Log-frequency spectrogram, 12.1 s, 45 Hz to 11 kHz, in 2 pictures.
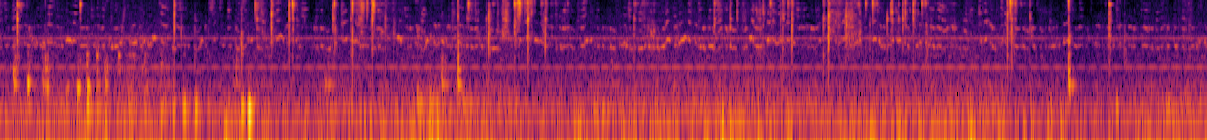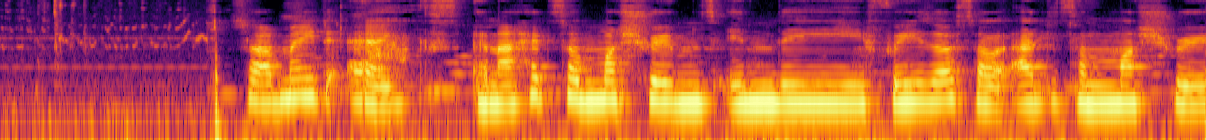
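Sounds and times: faint high whine: 0.0 - 10.1.

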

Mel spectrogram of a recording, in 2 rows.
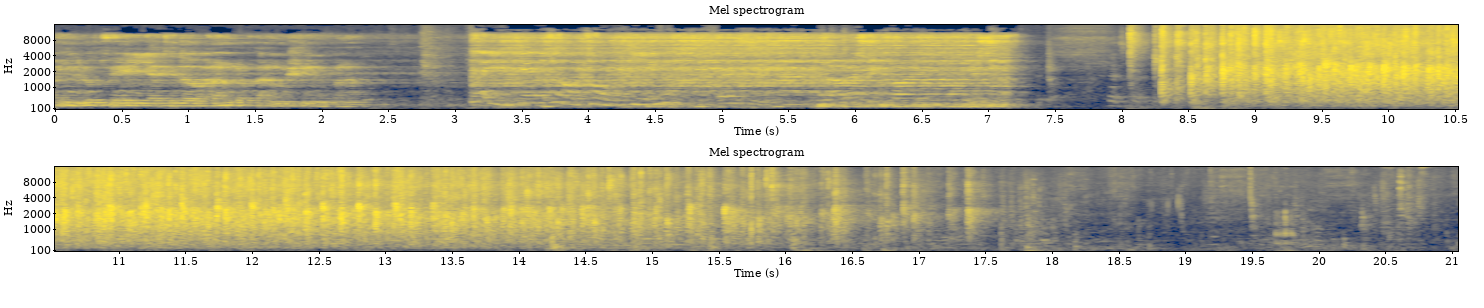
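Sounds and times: audience applauding: 8.0 - 17.8.

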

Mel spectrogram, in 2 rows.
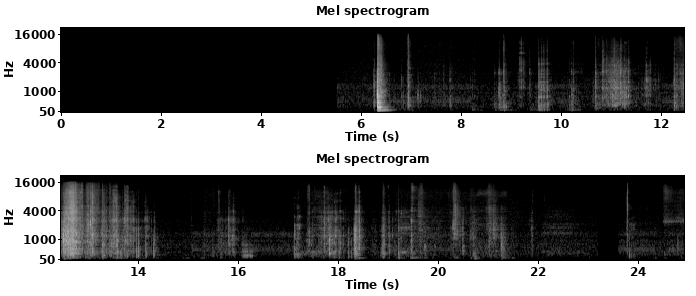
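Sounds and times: packaging handling noise: 10.7 - 14.4, 17.4 - 19.7.

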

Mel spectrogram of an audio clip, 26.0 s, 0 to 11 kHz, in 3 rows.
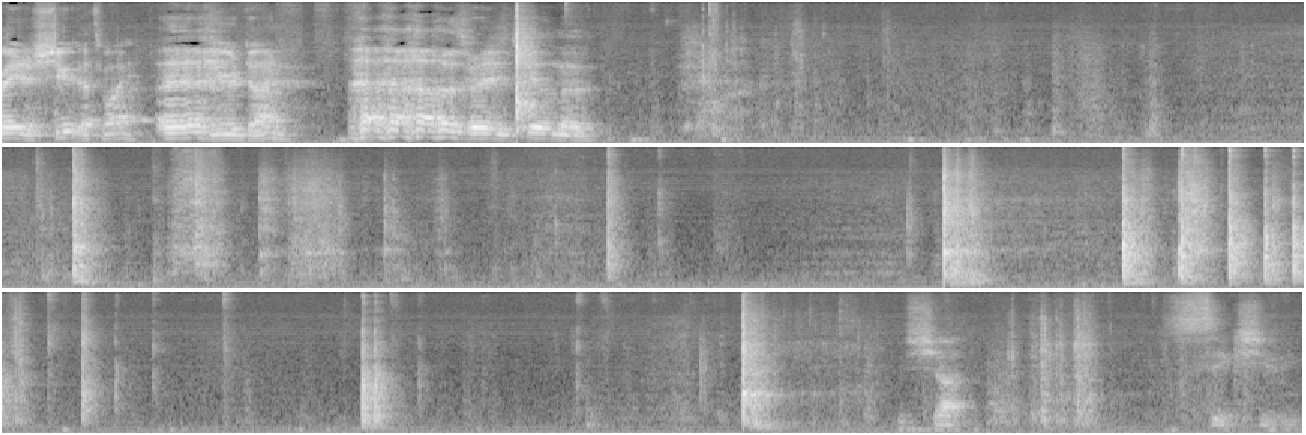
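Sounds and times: ping-pong balls hitting cups: 16.1 - 19.0, 19.7 - 20.3.

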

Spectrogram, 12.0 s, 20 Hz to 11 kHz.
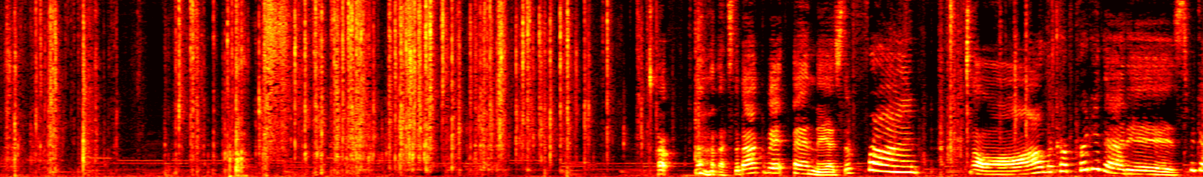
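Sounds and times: foil packet crinkling: 0.0 - 7.2, 9.0 - 11.1.

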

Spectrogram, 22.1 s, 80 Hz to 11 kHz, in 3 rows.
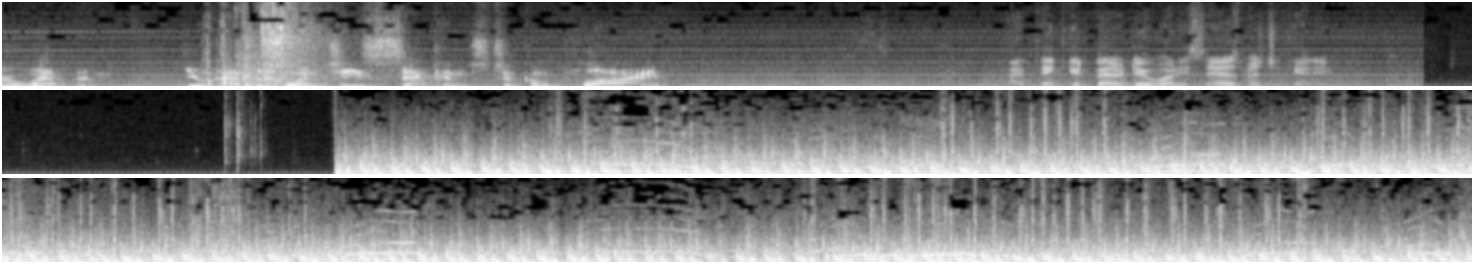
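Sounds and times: machine guns firing: 9.0 - 22.0.

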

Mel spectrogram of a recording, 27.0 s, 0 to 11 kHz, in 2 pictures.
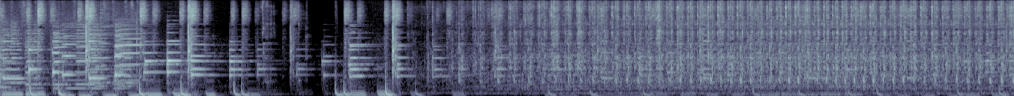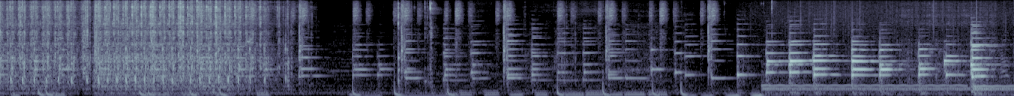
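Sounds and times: sewing machine stitching: 5.6 - 17.7.

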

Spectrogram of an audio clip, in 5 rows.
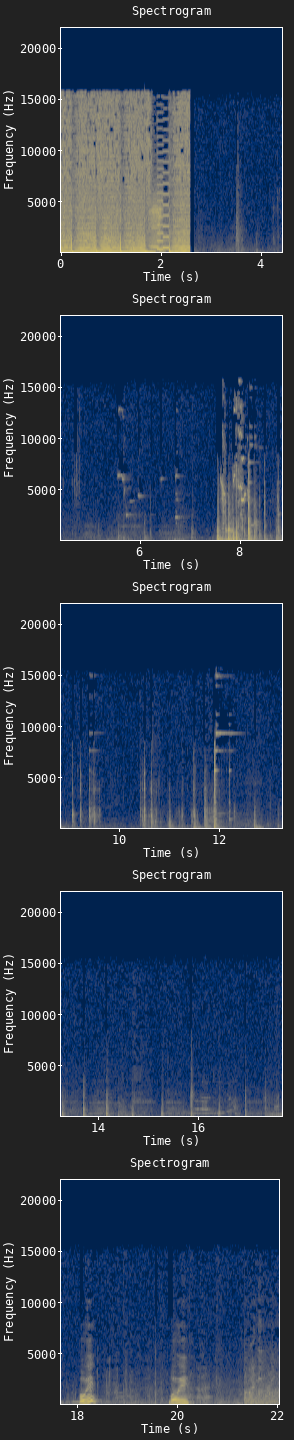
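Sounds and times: door clattering thunk: 7.5 - 9.0
door bolt clicks and knocks: 7.5 - 9.7, 10.4 - 12.4
footsteps on concrete steps: 12.6 - 19.9.

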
